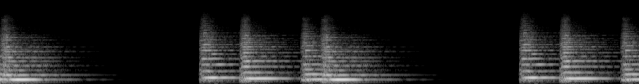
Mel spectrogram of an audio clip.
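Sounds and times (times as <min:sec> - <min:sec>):
horror cellos at 75 bpm: 0:00.0 - 0:00.9, 0:02.0 - 0:04.1, 0:05.2 - 0:06.3.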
